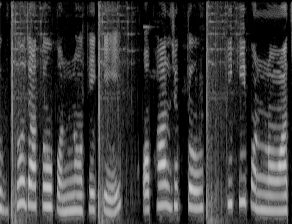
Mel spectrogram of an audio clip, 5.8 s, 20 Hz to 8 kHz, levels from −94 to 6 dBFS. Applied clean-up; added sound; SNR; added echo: none; Shatter / Crushing; 18 dB; none.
